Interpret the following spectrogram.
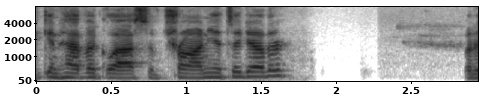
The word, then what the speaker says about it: Tranya: Or Tranya. That's how you pronounce it.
